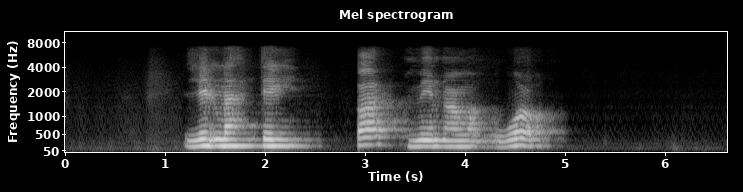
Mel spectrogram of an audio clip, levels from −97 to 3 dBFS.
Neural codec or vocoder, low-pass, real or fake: codec, 16 kHz, 0.5 kbps, FunCodec, trained on Chinese and English, 25 frames a second; 7.2 kHz; fake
